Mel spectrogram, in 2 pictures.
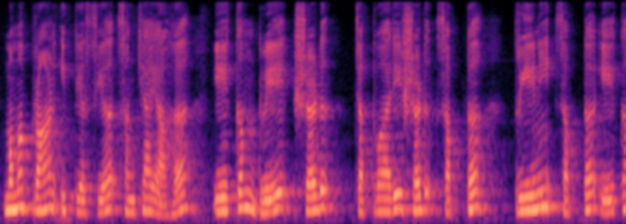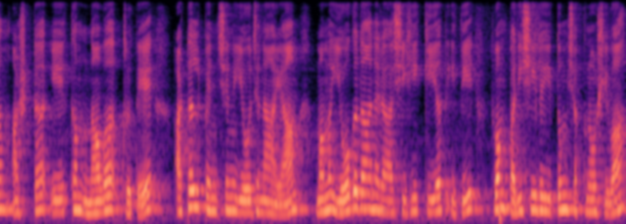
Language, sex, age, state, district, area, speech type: Sanskrit, female, 30-45, Kerala, Ernakulam, urban, read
